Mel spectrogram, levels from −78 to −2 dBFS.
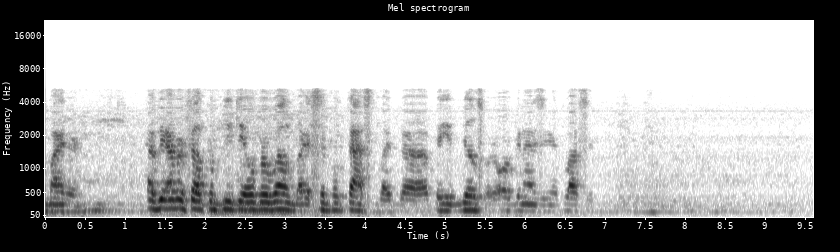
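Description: Sibilants come out gritty and metallic across the whole speech clip. This is aliasing: it was resampled to 11 kHz without filtering, so content above 5.5 kHz folds back, roughly 30 dB below the signal.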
